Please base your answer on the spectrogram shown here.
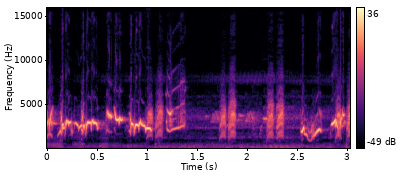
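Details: Sooty-headed bulbul calls played as a lure to draw answers from other bulbuls, in forest or at home. Quick bursts of bubbly, whistled chirps with short gaps, ending with a dipping then rising slurred note.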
